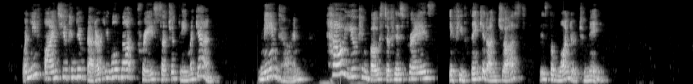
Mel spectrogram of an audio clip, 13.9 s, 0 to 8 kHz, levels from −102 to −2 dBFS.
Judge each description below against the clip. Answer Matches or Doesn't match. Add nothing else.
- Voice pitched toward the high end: Matches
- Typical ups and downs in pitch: Doesn't match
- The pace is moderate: Matches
